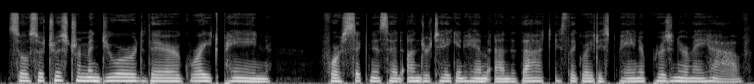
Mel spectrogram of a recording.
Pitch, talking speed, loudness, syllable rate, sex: 145 Hz, 175 wpm, -17 LUFS, 4.8 syllables/s, female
